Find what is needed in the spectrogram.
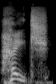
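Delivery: "H" said as HAITCH; letter "H" beginning like "hay"; haitch, imitated. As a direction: put an h sound on the front of "H". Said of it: "people that will say".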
